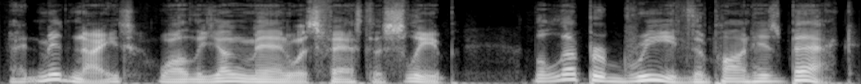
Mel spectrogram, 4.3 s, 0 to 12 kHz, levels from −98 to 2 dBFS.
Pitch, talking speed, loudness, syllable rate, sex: 120 Hz, 210 wpm, -19 LUFS, 5.7 syllables/s, male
